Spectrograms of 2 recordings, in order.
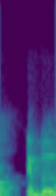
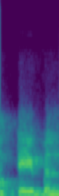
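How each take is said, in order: First: टिबल as "tih-bul"; reduced table vowel. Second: टेबल as "TAY-bul"; full table vowel. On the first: Teacher gives the rule, टिबल with short "i". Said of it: "उसको टिबल बोलोगे". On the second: Teacher shows what not to say, टेबल with full "ay". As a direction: say टेबल with a long "ay". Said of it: "उसको टेबल नहीं बोलोगे". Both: Shown as a demonstration.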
